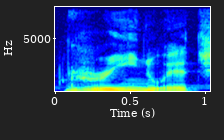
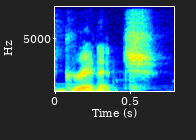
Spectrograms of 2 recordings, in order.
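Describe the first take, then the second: First: The name is said the way it looks. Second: The name is said in a shortened form. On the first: The speaker calls it wrong. "no, man, no, it's not Greenwich" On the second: The speaker calls it right. "it's Greenwich"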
